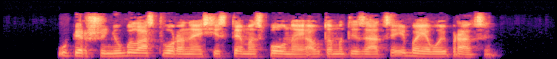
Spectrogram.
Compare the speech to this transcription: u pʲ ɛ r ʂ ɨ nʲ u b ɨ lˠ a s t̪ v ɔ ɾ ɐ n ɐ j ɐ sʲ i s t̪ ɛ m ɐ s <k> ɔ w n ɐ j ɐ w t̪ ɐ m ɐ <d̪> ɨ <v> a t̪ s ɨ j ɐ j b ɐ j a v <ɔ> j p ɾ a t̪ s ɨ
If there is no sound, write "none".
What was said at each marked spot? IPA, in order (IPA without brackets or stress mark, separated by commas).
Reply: p, t̪, z, ɔ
